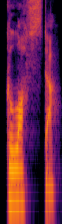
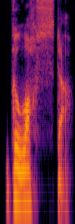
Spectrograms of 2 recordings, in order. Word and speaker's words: Gloucester: Moving on to the third different place and this is Gloucester. Gloucester. And again, what you're probably thinking is glue, but forget the cester because it's just glouester glouester.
